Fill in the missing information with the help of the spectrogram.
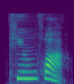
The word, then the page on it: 听话: tīng huà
